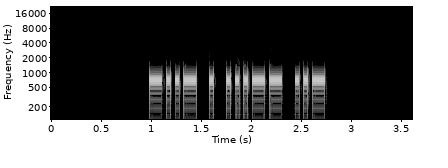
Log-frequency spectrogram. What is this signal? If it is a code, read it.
Morse code, heard as a keyed tone, about 28 wpm, 700 Hz. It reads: XE3U
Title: DXCC-100 Call Signs - 4 Characters - 28wpm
